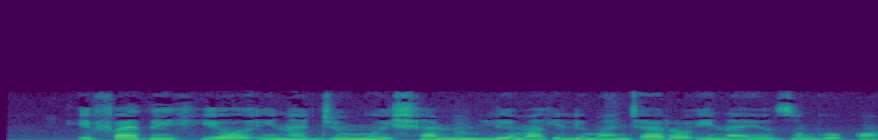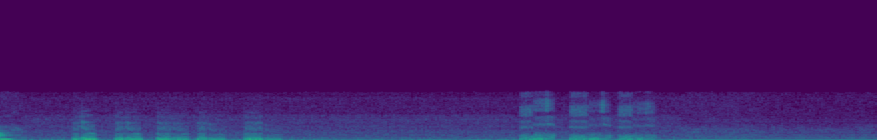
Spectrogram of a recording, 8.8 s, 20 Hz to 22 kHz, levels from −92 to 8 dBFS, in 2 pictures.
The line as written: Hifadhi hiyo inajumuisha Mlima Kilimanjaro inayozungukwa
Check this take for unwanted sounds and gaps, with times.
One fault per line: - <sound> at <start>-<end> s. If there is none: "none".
- laugh at 4.7-5.8 s
- laugh at 7.0-7.7 s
